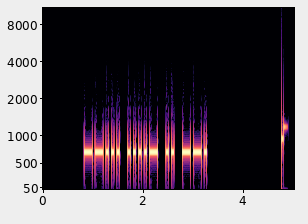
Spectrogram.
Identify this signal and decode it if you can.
Morse code, heard as a keyed tone, about 22 wpm, 700 Hz. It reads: 74IG
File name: practice / 22wpm / Four Letter-Number Combinations - 22wpm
